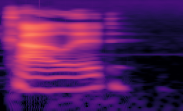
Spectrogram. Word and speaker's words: Khaled: DJ Khaled.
